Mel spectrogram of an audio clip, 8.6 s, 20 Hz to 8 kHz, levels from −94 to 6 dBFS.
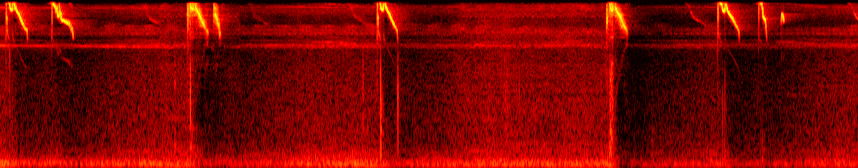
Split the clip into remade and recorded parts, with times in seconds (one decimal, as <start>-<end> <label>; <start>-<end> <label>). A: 0.0-1.6 recorded; 1.6-2.4 remade; 2.4-4.6 recorded; 4.6-6.3 remade; 6.3-8.6 recorded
